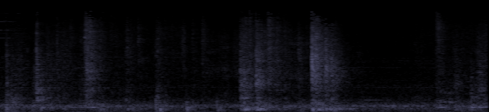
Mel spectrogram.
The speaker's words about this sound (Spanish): Abre una puerta y busca dentro de la habitación.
